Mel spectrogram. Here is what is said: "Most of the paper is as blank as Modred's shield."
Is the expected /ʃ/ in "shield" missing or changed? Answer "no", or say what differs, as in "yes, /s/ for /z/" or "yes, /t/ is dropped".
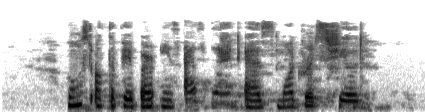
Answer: no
